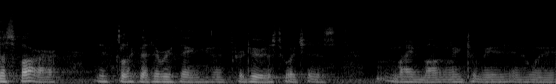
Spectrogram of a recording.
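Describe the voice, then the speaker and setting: With an American accent, a man speaks at a moderate pace in a monotone, flat intonation, with audible room echo around him. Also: medium pitch for a man. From Montana. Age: 70s. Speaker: photographer, retired physician. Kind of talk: interview. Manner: hesitant, many fillers.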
